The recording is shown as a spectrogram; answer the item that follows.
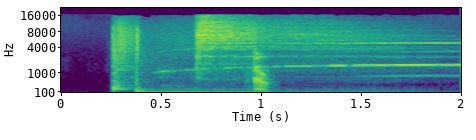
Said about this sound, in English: Sirens are coming.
